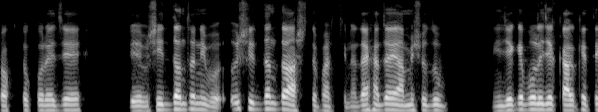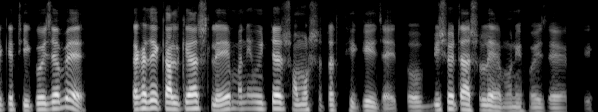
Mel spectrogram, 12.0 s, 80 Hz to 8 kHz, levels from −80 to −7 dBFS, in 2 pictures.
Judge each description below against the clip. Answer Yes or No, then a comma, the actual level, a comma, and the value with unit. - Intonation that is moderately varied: Yes, average, 3.9 semitones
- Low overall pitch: No, medium, 145 Hz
